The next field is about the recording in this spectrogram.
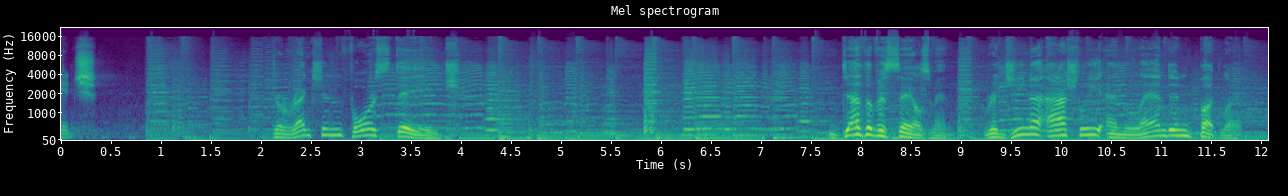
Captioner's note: applause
